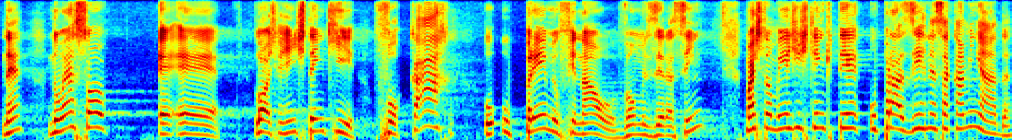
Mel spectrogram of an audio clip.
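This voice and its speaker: Speaking in an animated tone with a Brazilian accent, a man uses a high pitch, very wide pitch swings and a fairly slow pace. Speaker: church youth podcast host. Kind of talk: casual chat. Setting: live stream.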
